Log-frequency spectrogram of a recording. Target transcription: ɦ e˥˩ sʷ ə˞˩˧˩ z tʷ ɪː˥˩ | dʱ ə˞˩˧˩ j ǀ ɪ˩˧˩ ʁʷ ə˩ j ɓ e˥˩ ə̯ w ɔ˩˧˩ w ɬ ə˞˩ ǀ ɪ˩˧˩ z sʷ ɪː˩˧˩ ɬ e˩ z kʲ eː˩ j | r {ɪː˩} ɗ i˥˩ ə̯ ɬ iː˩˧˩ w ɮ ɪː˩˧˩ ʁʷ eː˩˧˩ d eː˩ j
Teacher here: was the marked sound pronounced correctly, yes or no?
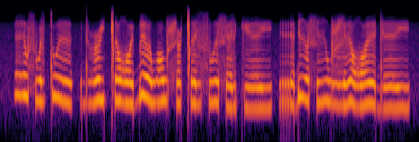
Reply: no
